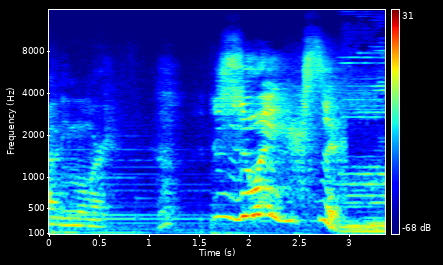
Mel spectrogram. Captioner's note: gasp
